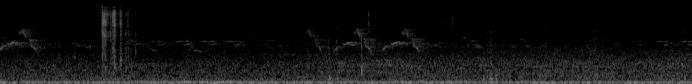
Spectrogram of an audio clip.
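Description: Birds chirping in short, downward-sweeping calls over a steady outdoor background noise, with one sharp crunch about a second in.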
